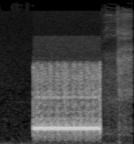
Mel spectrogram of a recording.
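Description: A single long ringback tone on an outgoing telephone call, a loud, steady buzzing note lasting about a second before cutting off abruptly into faint line hiss.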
